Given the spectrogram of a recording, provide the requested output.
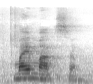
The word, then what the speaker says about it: My Max: первого с ми Макса маймакса если правильно говорить My Max читается моя Макс это клеточное питание она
